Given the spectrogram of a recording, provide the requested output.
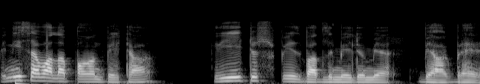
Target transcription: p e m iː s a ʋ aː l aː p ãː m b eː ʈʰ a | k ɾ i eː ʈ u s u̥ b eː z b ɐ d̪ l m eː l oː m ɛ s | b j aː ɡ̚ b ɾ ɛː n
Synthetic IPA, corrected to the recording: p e n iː s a ʋ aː l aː p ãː n b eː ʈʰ a | k ɾ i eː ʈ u s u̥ p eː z b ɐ d̪ l m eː l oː m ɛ | b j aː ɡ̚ b ɾ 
